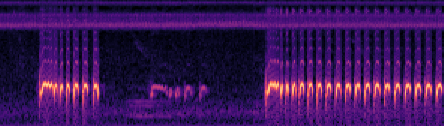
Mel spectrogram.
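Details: A wild local zebra dove, caught at a sacred burial ground, calls in two runs of quick, soft, stuttering coos about four notes a second, with a steady high insect drone throughout.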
